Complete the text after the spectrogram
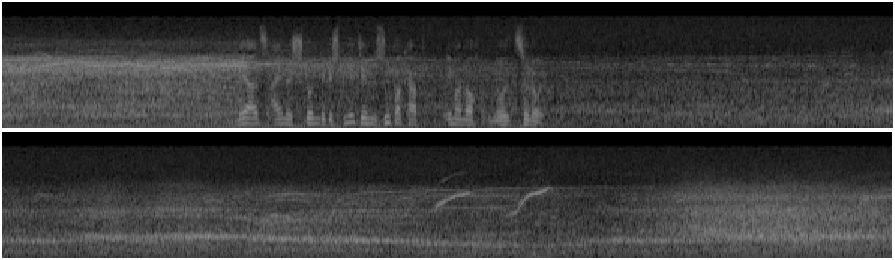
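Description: A large crowd murmurs and cheers across a stadium.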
